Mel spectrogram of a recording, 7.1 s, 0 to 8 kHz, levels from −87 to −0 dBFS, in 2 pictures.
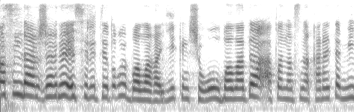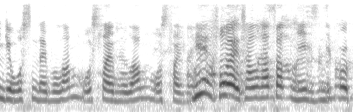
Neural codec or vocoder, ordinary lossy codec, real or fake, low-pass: codec, 16 kHz, 2 kbps, FreqCodec, larger model; none; fake; 7.2 kHz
